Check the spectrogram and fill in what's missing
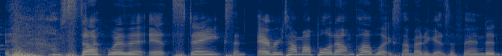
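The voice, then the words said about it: Thick Southern US accent. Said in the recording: “I know I sound like Paula Deen. this, this accent is thick with butter ... My accent is a little thicker right now than normal because I just visited Texas ... being from the South”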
